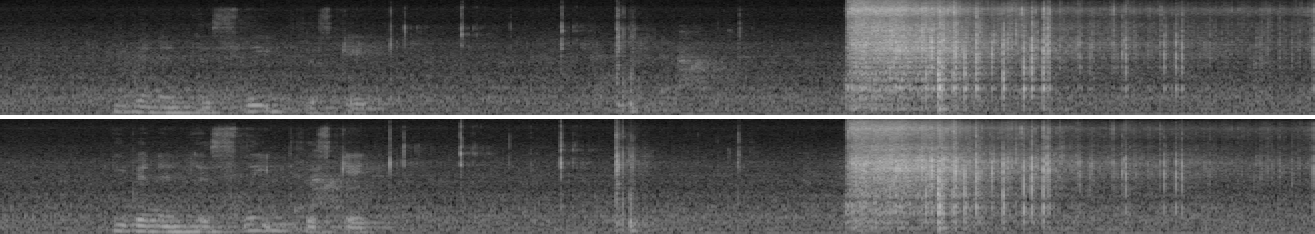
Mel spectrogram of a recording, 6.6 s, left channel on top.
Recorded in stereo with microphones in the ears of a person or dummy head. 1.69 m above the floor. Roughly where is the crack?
Right.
